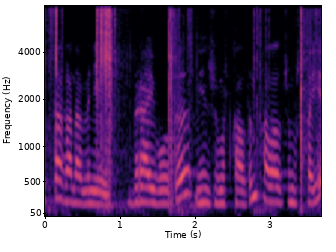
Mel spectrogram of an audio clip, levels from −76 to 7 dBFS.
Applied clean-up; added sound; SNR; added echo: none; Hiss; 4 dB; none.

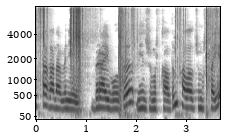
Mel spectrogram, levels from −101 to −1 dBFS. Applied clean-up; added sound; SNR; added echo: classical method log-MMSE.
